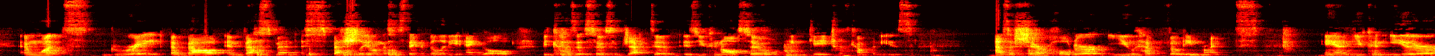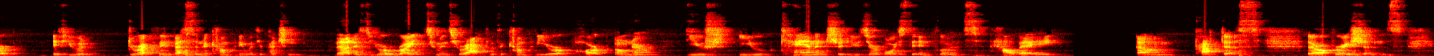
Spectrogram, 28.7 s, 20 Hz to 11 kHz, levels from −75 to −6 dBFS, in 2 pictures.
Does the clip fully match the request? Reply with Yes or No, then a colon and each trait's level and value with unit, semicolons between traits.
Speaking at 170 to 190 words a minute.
No: average, 155 wpm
